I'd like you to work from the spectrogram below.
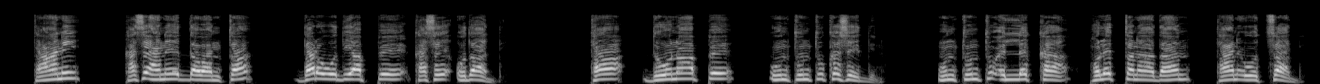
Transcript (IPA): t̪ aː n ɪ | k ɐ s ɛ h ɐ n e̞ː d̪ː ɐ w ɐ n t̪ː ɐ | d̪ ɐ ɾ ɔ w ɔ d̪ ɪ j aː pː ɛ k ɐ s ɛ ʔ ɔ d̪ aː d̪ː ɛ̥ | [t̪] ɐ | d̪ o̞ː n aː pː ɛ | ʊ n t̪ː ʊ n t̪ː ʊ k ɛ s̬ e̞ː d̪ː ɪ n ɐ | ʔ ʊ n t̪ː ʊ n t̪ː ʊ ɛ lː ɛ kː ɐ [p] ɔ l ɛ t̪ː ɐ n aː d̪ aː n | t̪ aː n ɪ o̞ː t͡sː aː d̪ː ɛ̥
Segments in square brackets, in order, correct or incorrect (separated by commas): correct, correct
